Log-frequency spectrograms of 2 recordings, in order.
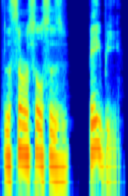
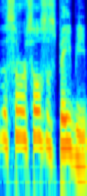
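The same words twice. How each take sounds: First: The phrase has an unexpected pause inside it. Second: The phrase flows without any internal pause. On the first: "there's a comma in there somewhere. There where you wouldn't expect one to be" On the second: "Not the summer solstice baby"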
